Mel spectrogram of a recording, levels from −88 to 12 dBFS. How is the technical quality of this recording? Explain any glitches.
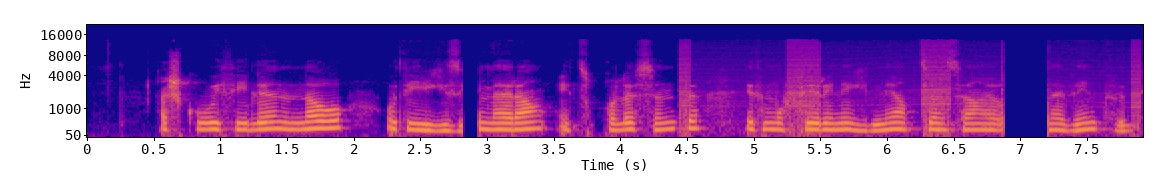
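The recording has two kinds of glitch: brief silent holes in the speech and a computer buzz over the last part.

Digital broadcast dropout, at 2.81 to 2.94 s and 6.86 to 7.21 s: the speech cuts abruptly to silence for about 120 ms and then about 340 ms. The receiver muted after losing frames.

Computer activity noise, from 4.43 s to the end: a buzzing pulse around 150 times a second sits well below the speech. Load changes of the processor, graphics card or mouse are disturbing the audio circuit's shared ground.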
